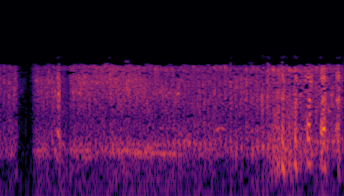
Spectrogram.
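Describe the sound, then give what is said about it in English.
Loud street construction noise in New York, heard while going by someone doing construction work: a dense, steady mechanical roar that swells near the end into harsher, rattling pulses, as if a jackhammer or heavy machine is pounding away. “It's going to get real loud here because we're going by somebody doing some construction.”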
